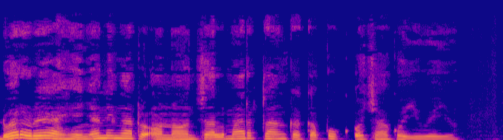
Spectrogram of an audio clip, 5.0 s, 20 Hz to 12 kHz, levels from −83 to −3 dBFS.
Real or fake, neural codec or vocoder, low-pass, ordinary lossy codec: fake; vocoder, 44.1 kHz, 128 mel bands every 512 samples, BigVGAN v2; 10.8 kHz; AAC, 32 kbps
